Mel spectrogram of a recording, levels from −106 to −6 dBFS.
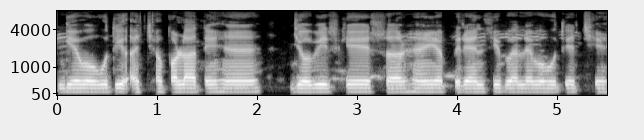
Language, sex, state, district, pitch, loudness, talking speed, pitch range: Hindi, male, Uttar Pradesh, Muzaffarnagar, 130 Hz, -15 LUFS, 195 wpm, 125-130 Hz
